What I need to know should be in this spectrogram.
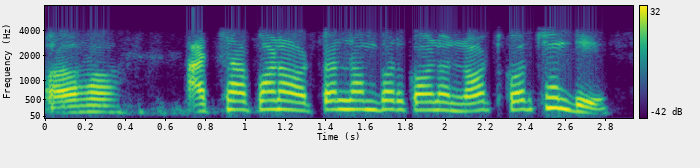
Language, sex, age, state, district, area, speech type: Odia, male, 18-30, Odisha, Rayagada, rural, conversation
